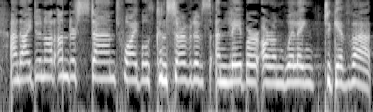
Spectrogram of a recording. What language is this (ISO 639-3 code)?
eng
